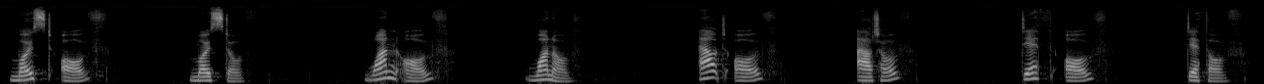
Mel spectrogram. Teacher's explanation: notice that of in these phrases is unstressed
